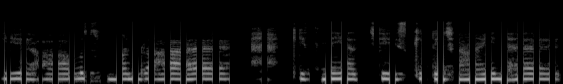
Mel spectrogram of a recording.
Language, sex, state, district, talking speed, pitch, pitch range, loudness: Hindi, female, Bihar, Gopalganj, 105 wpm, 245 Hz, 240-255 Hz, -34 LUFS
